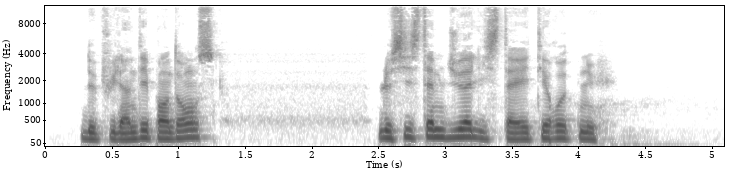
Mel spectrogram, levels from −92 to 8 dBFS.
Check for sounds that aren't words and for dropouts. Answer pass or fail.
pass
